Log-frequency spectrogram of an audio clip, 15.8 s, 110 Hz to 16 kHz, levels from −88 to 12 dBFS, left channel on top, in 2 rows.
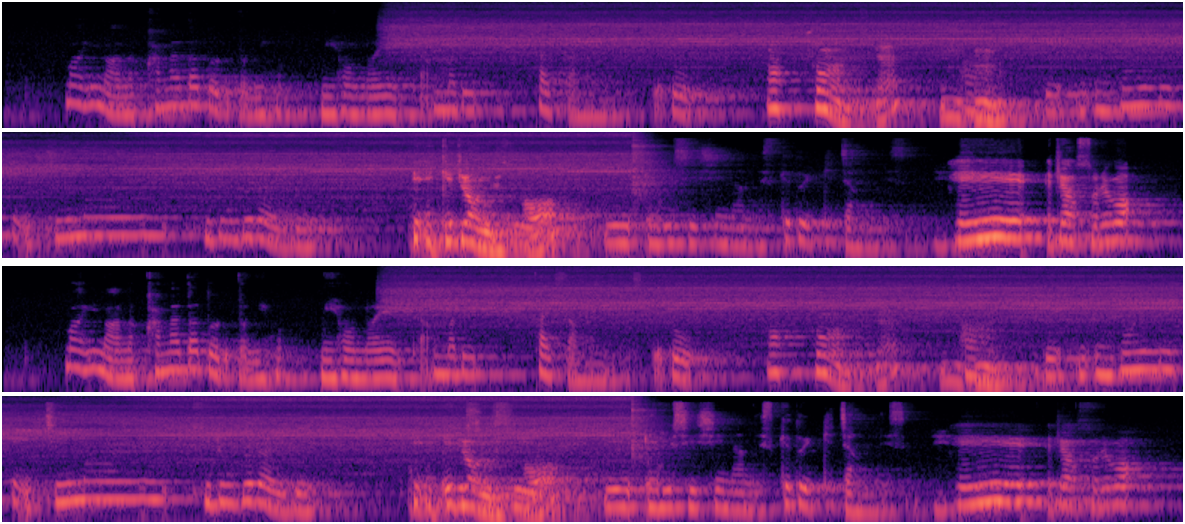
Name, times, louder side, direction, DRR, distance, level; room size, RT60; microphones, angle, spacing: voice 1, 0.4-3.2 3.6-4.6 6.4-10.0 10.6-11.5 11.9-14.3, right 4 dB, 70° right, 13 dB, 0.5 m, -33 dB
sound 1, 2.5-12.2, right 2 dB, 45° right, 2.4 m, -39 dB
voice 2, 5.1-6.7 10.6-11.6 14.2-15.4, left 5 dB, 70° left, 14 dB, 0.4 m, -26 dB
6.5 x 6.4 x 6.5 m, 1.5 s
head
